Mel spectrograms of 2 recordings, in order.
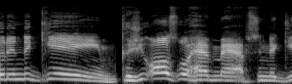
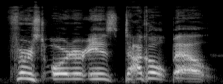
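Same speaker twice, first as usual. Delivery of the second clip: shouted ad line; 6 semitones higher than usual. Pretend.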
